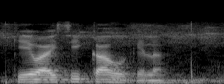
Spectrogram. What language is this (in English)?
Bhojpuri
